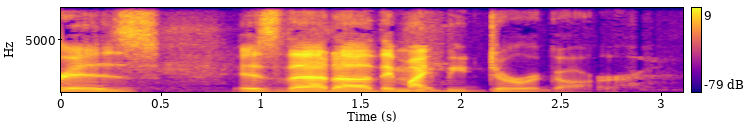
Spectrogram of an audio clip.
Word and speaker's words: Duergar: The Forgotten Realms wiki, I checked the pronunciation guide just now, says Duergar is correct.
